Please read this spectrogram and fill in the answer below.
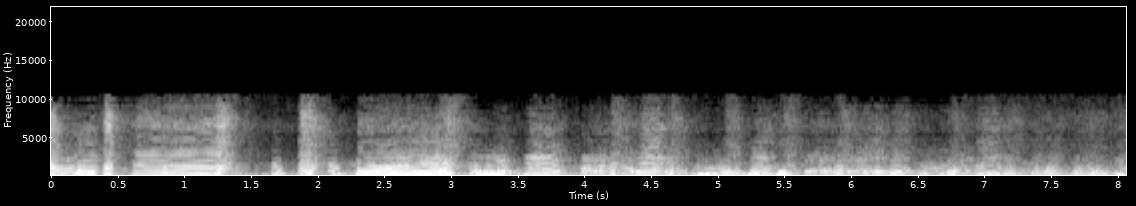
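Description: Telolet horn on a coach bus playing a multi-note tune of held notes over the bus engine's rumble, the tune fading in the last couple of seconds as the bus moves off.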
